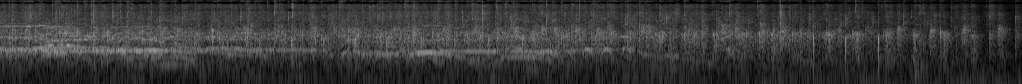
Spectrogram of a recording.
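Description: Crowd and band applauding and cheering, with whoops and calls riding over the clapping for the first several seconds. The applause then slowly dies away.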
